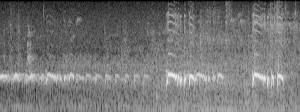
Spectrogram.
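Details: Local perkutut, the zebra dove, gives a long run of soft even coo notes, then two loud rolling staccato coo phrases, over low background hum.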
